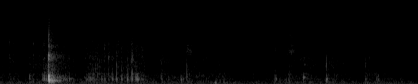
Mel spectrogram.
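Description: Baby mouthing and gnawing on a whole apple, with small grunting and breathy noises. A brief, louder sudden sound comes about half a second in.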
